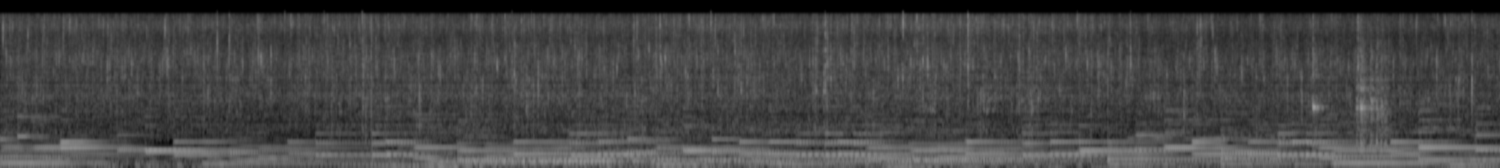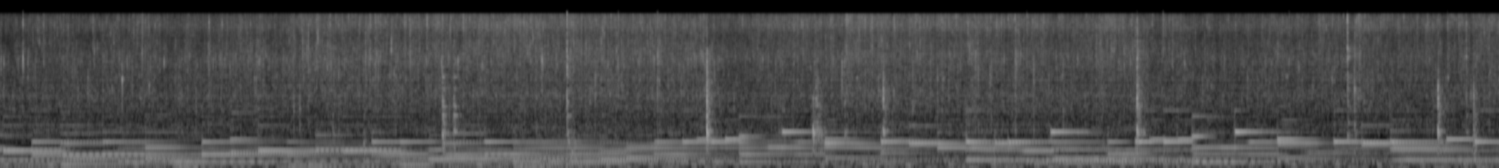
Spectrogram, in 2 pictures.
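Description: Chopped onion, garlic and chicken pieces sizzling in hot oil in a metal pan, with a few sharp clicks of a spatula against the pan, most of them in the second half. A background music melody plays along with it.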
